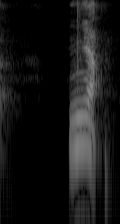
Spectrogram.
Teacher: ನ್ಯ ಅಂದಾಗ ಮೂಗಿಂದ ಶಬ್ದ ಬರ್ತದೆ, ಆದ್ದರಿಂದ ಇದು ನ್ಯ ಅನುನಾಸಿಕ.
